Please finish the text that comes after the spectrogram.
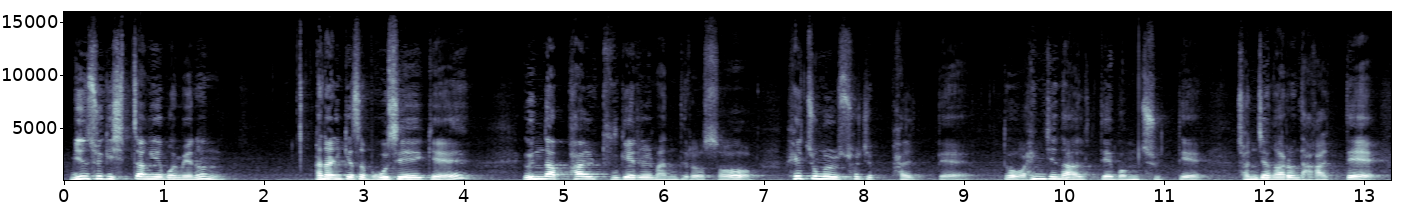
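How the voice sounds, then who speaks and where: A man preaching a sermon as a pastor, in measured phrases with pauses and fillers, his voice dropping at the ends of phrases. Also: fairly high pitch, lively intonation, a little mellow. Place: church sanctuary.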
